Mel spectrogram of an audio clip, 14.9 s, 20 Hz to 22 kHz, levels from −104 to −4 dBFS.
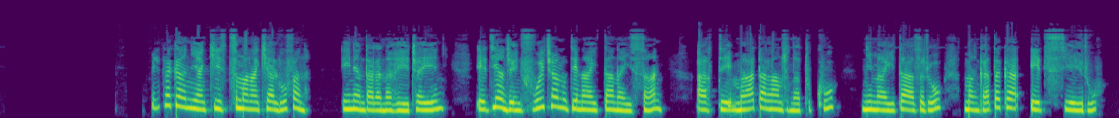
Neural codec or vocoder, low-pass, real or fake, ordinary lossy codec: none; 14.4 kHz; real; MP3, 48 kbps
